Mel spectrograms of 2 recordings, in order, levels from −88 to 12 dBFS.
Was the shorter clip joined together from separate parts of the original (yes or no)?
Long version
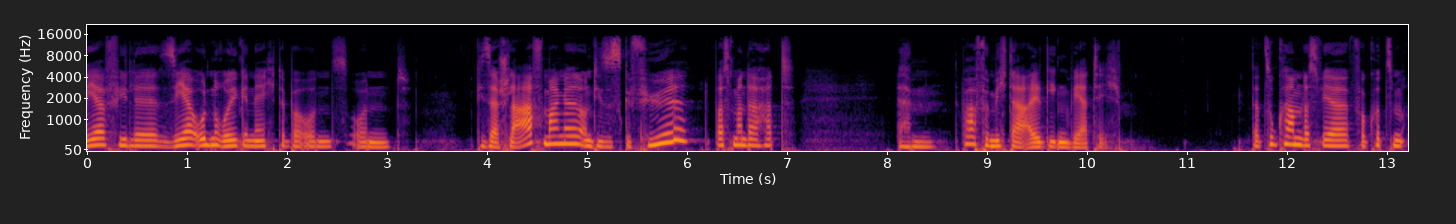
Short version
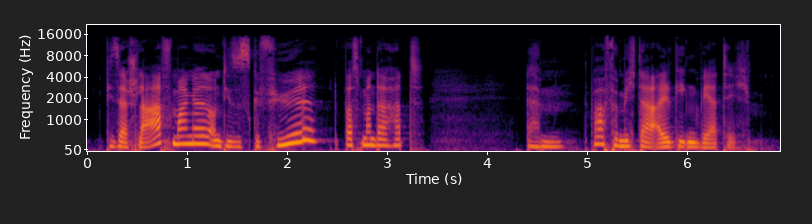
no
